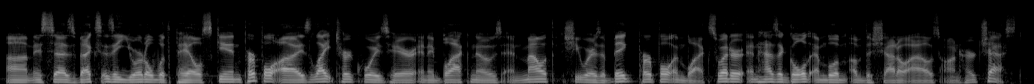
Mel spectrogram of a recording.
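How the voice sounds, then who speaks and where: Chatty and casual, a man with a fairly low voice hosts a reaction video, reading text aloud and pausing often for asides. There's no echo on the recording.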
